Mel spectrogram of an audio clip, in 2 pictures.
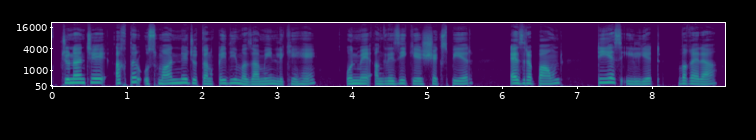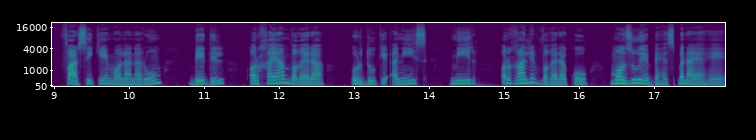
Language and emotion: Urdu, neutral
